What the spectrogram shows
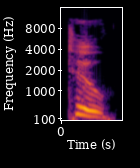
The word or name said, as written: too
